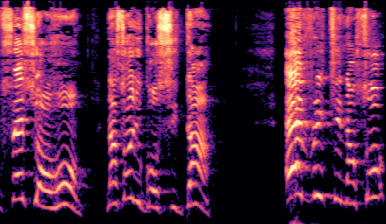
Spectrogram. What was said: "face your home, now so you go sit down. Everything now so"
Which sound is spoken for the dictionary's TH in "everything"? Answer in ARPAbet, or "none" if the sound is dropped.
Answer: T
